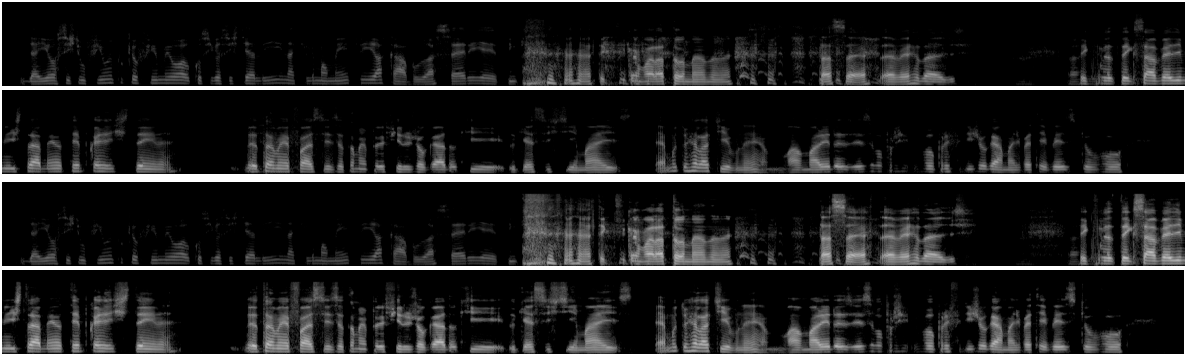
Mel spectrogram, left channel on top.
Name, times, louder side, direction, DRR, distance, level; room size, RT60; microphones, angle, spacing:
voice 1, 0.2-5.4 6.0-6.7 7.1-8.8 9.2-9.5 10.1-11.1 14.3-14.6, left 2 dB, 20° left, 1.3 m, -50 dB
voice 2, 5.2-5.9 6.3-7.3 8.2-9.7 10.3-10.5 10.9-13.6 14.3-23.0, right 7 dB, 70° right, 0.3 m, -30 dB
head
